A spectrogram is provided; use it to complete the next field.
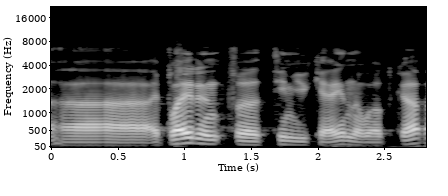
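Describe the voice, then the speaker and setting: Fairly slow, very deep and low speech from a man, with ordinary pitch variation. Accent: British. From London, UK. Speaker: esports player. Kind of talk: casual interview. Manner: hesitant, many fillers.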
